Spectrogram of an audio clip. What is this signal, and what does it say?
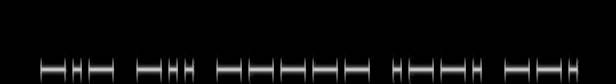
Morse code, heard as a keyed tone, about 15 wpm, 700 Hz. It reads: KD0PG
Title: USA Call Signs - 5 Characters - Repeated 3x - 15wpm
